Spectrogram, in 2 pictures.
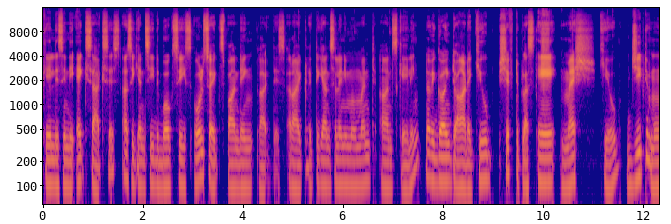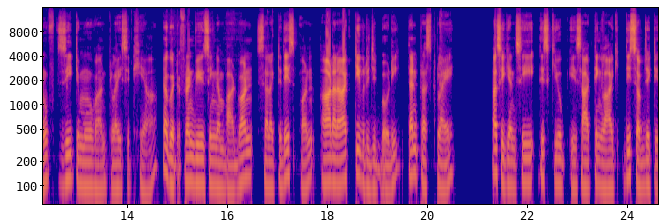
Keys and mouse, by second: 0.0 s, 0.5 x, 6.4-6.9 middle drag, 7.9-8.6 middle drag, 9.8 shift+a, 12.0 g, 12.6 z, 14.1 click, 15.6 KP_1, 18.4 click, 20.1 space, 23.3 space.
